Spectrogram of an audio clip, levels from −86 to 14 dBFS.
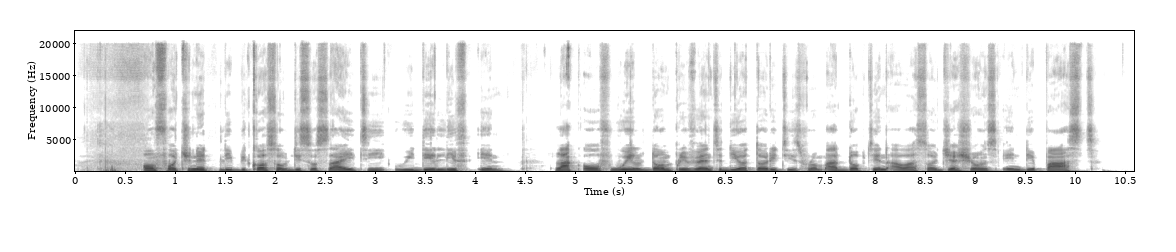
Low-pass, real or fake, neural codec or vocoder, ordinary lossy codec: none; fake; vocoder, 48 kHz, 128 mel bands, Vocos; none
